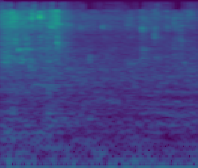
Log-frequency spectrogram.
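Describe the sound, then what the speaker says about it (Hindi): Water runs steadily from a brass central basin mixer tap into a wash basin, a constant even hiss and splash heard up close without any talk. "एक साइड में इसके पानी आ रहा है, दूसरी साइड में पानी नहीं आ रहा है"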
